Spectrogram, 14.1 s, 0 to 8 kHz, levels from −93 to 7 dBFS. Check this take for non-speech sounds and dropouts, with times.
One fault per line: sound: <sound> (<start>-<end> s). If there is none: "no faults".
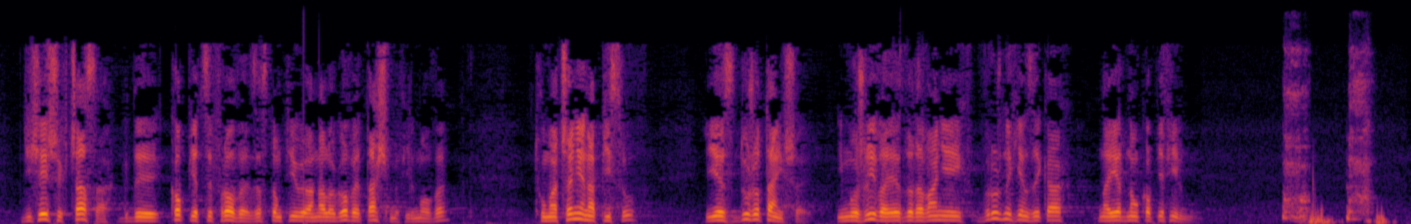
sound: cough (12.8-14.0 s)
